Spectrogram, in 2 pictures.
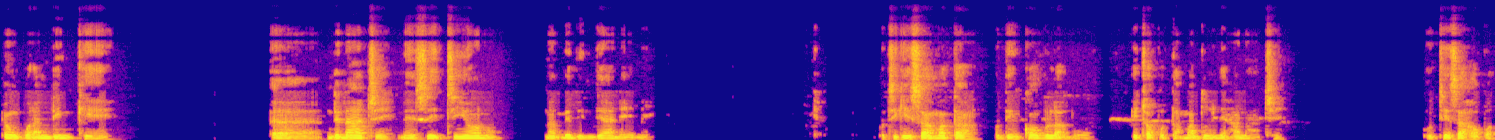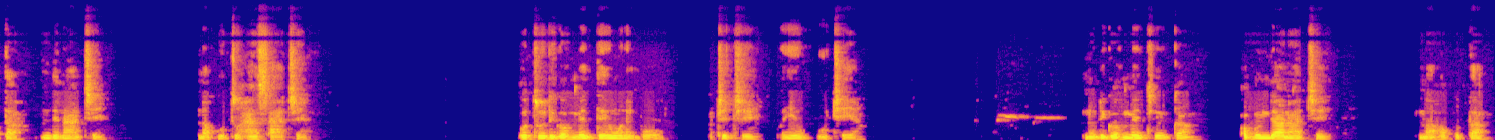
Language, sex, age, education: Igbo, male, 15-29, tertiary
